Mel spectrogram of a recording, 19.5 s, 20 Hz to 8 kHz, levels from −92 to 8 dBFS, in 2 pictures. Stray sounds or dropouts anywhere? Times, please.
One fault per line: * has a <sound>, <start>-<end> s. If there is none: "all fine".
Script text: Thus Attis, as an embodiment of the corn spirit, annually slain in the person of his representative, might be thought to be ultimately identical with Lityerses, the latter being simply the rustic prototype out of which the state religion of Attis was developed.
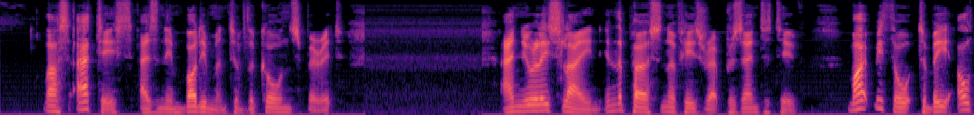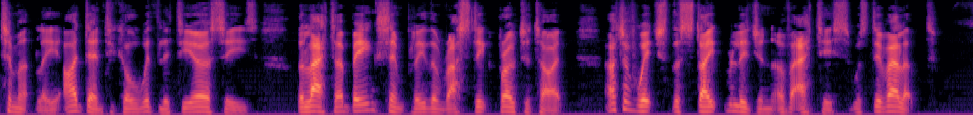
all fine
